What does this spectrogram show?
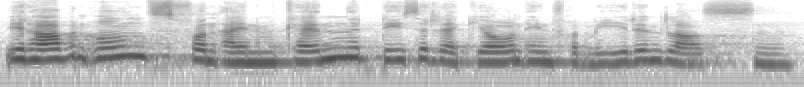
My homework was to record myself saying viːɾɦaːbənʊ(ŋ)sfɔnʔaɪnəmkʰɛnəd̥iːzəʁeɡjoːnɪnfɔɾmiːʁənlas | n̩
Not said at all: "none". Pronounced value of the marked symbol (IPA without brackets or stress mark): n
